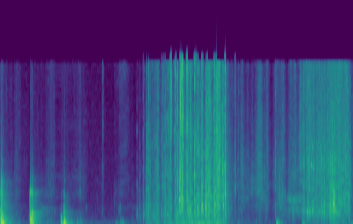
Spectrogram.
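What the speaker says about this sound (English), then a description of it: "Nice shuffle, nice bridge." A deck of thick, flexible cardstock cards is handled: a few crisp snaps, then a riffle shuffle that whirs for about a second, a brief bridge cascade and a final clack, with no talking.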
